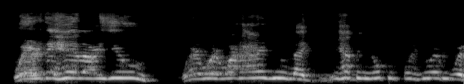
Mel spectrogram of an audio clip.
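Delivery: mock shrill, very high screaming and hollering. Retelling how a guy came up screaming while searching for the speaker: imitating a guy screaming.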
